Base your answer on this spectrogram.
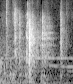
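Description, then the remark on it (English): A few quick, light clicks and clatters of dice tumbling across a tabletop, with one sharper knock partway through and a final tap; fairly quiet, with no talking. “roll dice.”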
